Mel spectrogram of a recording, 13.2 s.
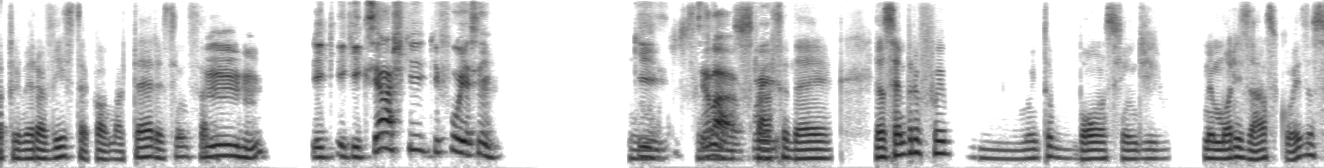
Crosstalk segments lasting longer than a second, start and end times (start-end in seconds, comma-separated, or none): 6.3-7.8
